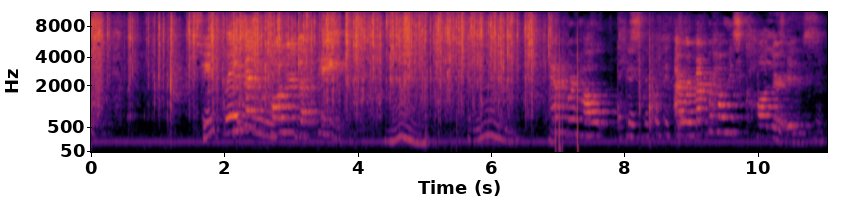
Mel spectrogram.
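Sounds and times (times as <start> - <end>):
plastic wrap crinkling: 0.0 - 7.3
child's voice: 1.6 - 3.9, 5.7 - 11.0.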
